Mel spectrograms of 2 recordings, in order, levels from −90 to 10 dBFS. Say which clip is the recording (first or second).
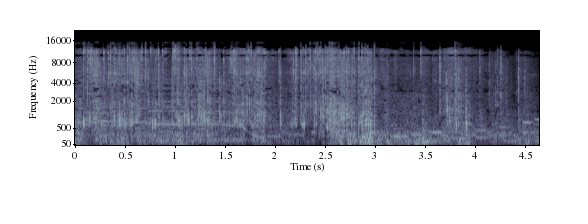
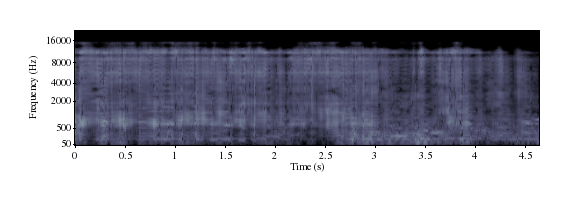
first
